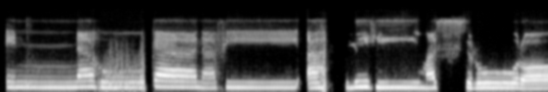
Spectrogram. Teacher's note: ہا اور سین دونوں میں رخاوہ کریں گے دونوں کو بالکل برابر ٹائم دیں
